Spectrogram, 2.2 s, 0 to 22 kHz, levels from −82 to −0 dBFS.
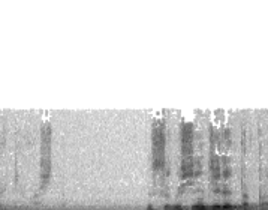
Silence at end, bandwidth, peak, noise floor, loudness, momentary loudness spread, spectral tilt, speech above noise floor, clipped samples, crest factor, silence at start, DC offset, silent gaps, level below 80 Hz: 0 s; 11 kHz; -4 dBFS; -45 dBFS; -18 LUFS; 22 LU; -5 dB/octave; 27 dB; under 0.1%; 18 dB; 0 s; under 0.1%; none; -42 dBFS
